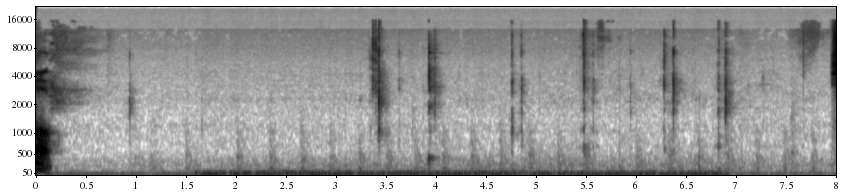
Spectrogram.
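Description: Faint keystrokes on a computer keyboard: a string of digits typed one key at a time, from about a second and a half in until shortly before the end.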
